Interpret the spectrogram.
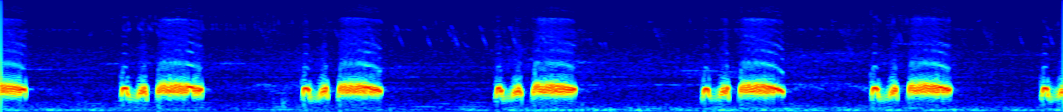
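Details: Spotted dove decoy calling rival birds in to fight repeats a steady coo phrase roughly every two seconds, each a pair of quick notes and a long held coo, five phrases in all.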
